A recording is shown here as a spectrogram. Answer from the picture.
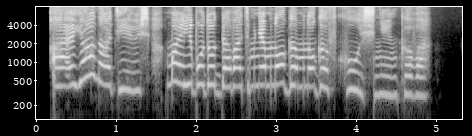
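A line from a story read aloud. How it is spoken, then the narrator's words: Squeaky puppy voice. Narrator (Russian): пискнула Пиппа, самая обжора из всех щенков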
